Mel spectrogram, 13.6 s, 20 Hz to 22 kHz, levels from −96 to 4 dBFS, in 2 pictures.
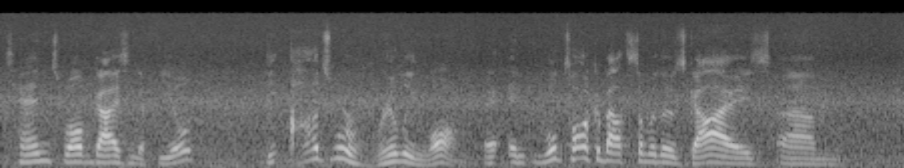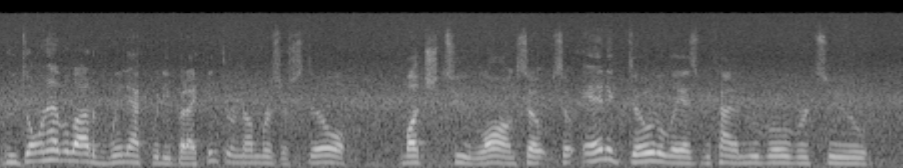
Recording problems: hiss; noticeable; throughout; 10 dB below the speech

